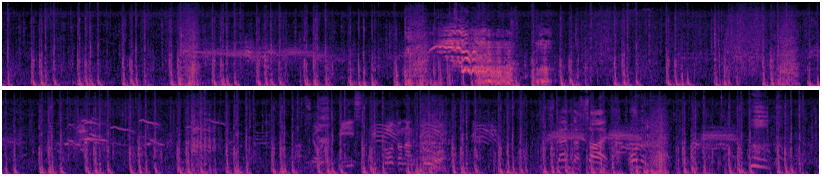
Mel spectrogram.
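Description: Horse hooves clop quickly and steadily on stone paving.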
